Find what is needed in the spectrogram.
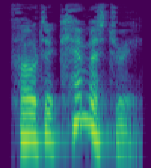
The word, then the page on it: photochemistry: British English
